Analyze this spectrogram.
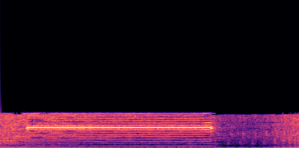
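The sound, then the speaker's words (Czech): A chopper motorcycle's horn blares in one loud, steady, high tone for over a second, then cuts to a rough, lower rumble of the running engine. “Okamžitě ještě se zalepenýma očima nastartuje svého čopra a do toho si troubí. A troubí.”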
